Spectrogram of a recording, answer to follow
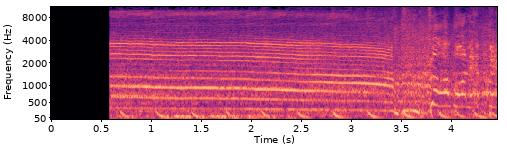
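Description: A stadium crowd's horn sounding one long, loud note that sags slowly in pitch and drops away near the end, over rapid drumbeats. It starts abruptly about half a second in.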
